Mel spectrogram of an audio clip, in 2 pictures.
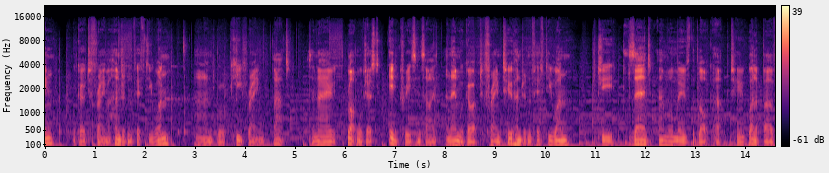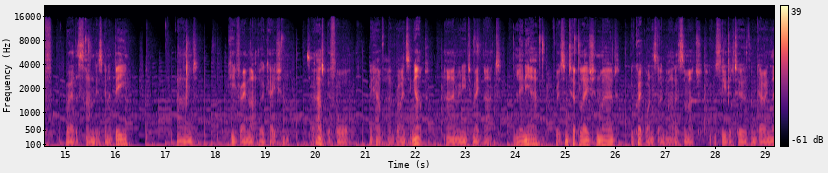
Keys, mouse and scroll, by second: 2.2 click, 3.8 i, 5.0 click, 11.0 g, 11.6 z, 15.4 click, 17.4 i, 17.9 click, 19.6 click, 22.4 click, 23.2 right click, 25.2 click, 28.0 shift+middle click, 28.6 shift+middle click.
